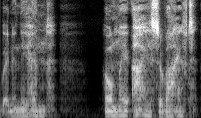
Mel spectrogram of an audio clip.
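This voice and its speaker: An actor playing a weary, resigned older man of authority with a husky voice, in an anime game dub. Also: low-pitched, slow, a bit bright, heavily acted.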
